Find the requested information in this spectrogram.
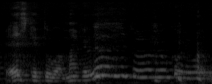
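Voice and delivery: hammed-up high-pitched fussing; mock a partner wailing over everything; imitated whining. Therapist mimics the wife who cries over everything, whining. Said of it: "por todo chilla".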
